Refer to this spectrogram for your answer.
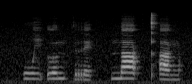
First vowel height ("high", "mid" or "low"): high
